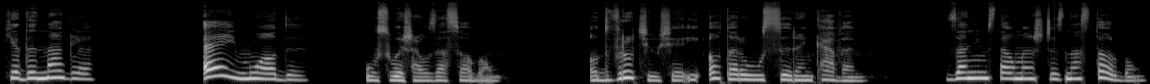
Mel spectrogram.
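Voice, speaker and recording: A woman reading a scripted bedtime story for children in an expressive, careful storytelling manner. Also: a little high, takes it slowly, dry recording, clean studio sound. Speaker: audiobook narrator.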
